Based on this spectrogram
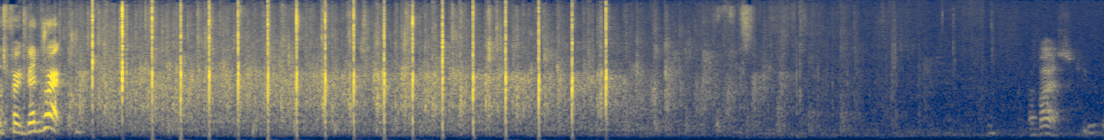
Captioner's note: applause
